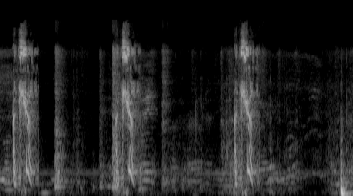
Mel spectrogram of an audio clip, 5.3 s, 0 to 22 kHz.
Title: 361 sneeze add round 1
